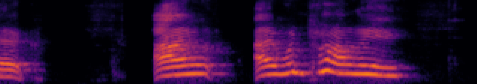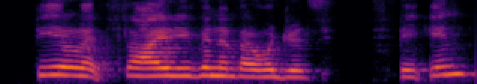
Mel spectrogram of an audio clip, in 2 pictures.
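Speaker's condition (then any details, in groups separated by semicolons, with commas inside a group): Spastic cerebral palsy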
